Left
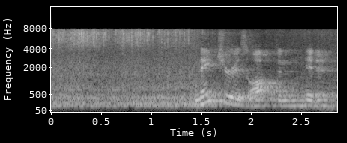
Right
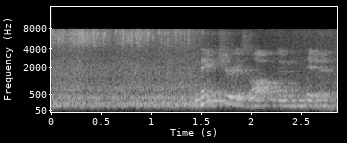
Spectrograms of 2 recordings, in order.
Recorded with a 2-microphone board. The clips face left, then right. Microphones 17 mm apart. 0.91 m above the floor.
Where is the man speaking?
70° left (ahead or behind), 2.5 m.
